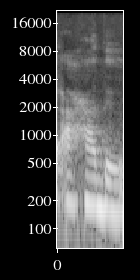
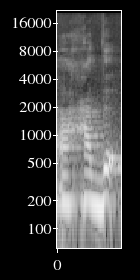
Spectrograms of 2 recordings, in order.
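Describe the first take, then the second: First: The final d is followed by a short e-like vowel. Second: The final d is released with a sharp bounce. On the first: "tidak dipantulkan ya, tetapi dengan irama ada e-nya" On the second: "bukan ahad"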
